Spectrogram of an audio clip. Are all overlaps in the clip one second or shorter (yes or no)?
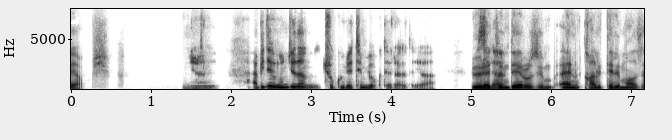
yes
